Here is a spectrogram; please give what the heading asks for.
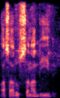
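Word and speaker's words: آثار الصنادید: अलिफ और लाम साइलेंट कर देना है। तो असारुस सनादीद पढ़ेंगे, ठीक है।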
